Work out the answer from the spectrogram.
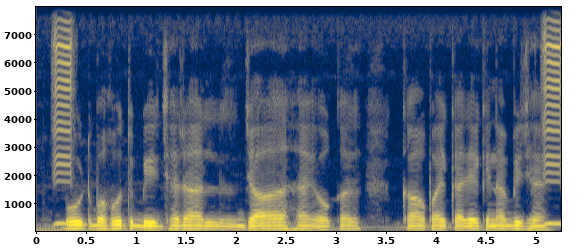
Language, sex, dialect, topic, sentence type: Magahi, male, Central/Standard, agriculture, question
